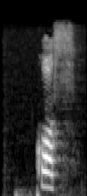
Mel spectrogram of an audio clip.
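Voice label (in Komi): "кос", Komi-Zyrian, female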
